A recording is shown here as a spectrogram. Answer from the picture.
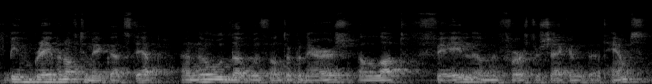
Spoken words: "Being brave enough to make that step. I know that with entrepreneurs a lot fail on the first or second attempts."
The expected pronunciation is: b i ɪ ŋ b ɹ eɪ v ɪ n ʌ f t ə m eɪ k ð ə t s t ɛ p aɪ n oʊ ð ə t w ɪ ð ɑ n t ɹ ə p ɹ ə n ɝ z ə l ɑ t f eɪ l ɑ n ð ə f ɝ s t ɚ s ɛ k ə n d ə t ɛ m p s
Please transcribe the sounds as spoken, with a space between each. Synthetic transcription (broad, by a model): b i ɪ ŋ b ɹ eɪ v ɪ n ʌ f t ə m eɪ k ð ə t s t ɛ p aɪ n oʊ ð ə t w ɪ ð ɑ n t ɹ ə p ɹ ə n ɝ z ə l ɑ t f eɪ l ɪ n ð ə f ɝ s t ɚ s ɛ k ə n d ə t ɛ m p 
